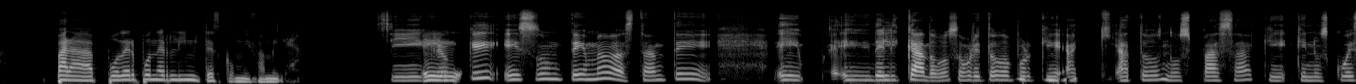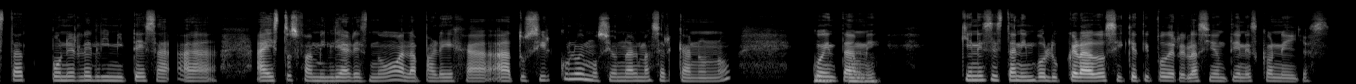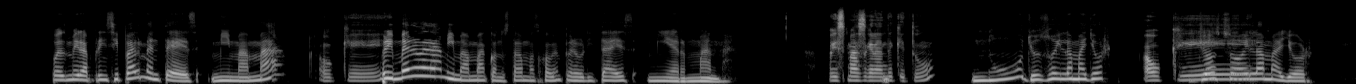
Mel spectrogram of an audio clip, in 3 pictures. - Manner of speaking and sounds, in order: other noise
- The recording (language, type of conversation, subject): Spanish, advice, ¿Cómo puedo establecer límites emocionales con mi familia o mi pareja?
